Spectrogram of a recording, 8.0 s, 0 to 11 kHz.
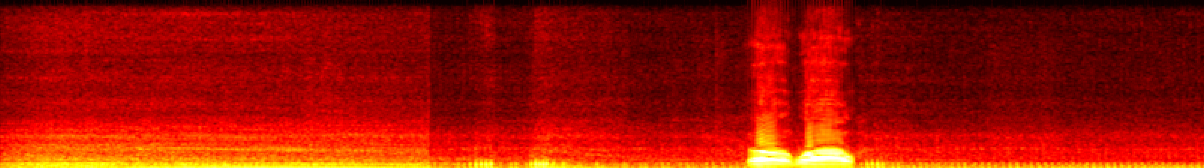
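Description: A 2019 BMW R nineT Scrambler engine drones while riding, a loud low throb that rises in pitch and then eases off. A rider exclaims briefly partway through as the engine keeps running underneath.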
